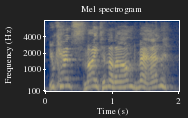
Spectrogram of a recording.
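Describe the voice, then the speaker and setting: A man's voice: very high voice, a little slow, a bit bright, a little hiss or hum, pitched above the performer's own voice. A man voicing a wordy, theatrical male bard in an audiobook, courtly and self-mocking. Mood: alarmed. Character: chatty, flowery wandering male bard.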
